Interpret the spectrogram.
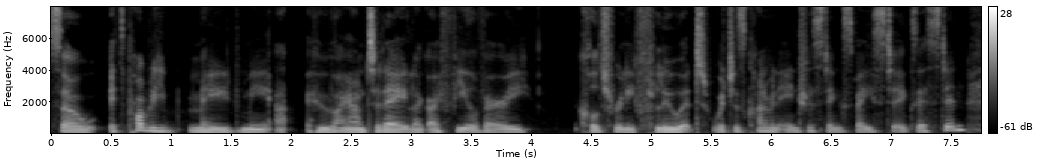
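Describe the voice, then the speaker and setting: Against a quiet background, a woman with an Irish accent talks at a fairly quick pace in a very deep, low pitch with fairly even intonation. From Ireland, Maynooth (County Kildare). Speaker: singer-songwriter. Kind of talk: casual chat. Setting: studio.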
